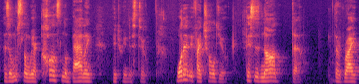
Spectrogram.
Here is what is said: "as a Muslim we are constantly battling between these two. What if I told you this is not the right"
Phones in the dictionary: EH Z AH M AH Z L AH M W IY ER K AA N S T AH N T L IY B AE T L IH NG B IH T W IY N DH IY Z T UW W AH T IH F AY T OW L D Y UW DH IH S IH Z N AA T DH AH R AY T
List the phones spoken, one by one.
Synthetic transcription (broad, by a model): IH Z AH M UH S L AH M W IY ER K AA N S T AH N T L IY B AE T L IH NG B IH T W IY N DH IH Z T UW W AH T IH F AY T OW L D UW DH IH S IH Z N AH T DH AH R AY T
